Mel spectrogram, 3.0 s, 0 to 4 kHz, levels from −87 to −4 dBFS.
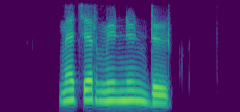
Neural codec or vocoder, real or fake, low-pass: codec, 24 kHz, 0.9 kbps, DualCodec; fake; 3.6 kHz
